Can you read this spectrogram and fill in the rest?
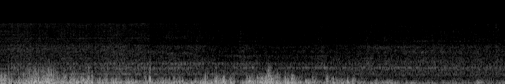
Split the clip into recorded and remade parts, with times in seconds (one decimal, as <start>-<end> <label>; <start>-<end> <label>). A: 0.0-5.1 recorded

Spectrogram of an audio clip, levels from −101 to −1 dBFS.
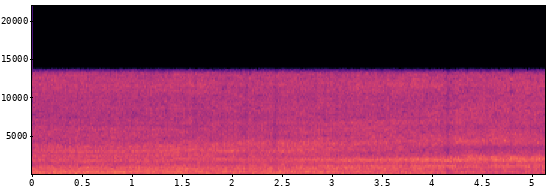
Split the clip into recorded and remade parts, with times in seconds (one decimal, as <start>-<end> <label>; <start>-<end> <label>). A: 0.0-1.4 recorded; 1.4-2.8 remade; 2.8-4.1 recorded; 4.1-5.1 remade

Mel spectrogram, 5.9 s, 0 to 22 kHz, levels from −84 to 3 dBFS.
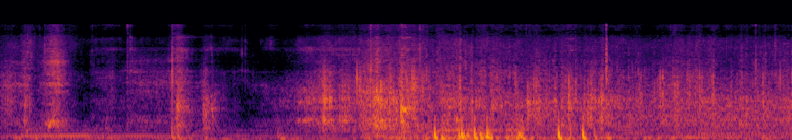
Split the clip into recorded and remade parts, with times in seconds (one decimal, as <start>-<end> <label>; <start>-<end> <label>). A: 0.0-0.7 recorded; 0.7-2.7 remade; 2.7-5.9 recorded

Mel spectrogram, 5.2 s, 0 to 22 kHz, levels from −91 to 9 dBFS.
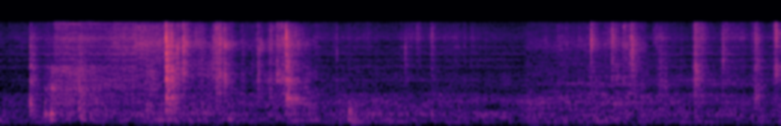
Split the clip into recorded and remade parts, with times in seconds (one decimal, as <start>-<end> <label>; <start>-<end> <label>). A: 0.0-0.9 remade; 0.9-2.1 recorded; 2.1-3.5 remade; 3.5-4.3 recorded; 4.3-5.2 remade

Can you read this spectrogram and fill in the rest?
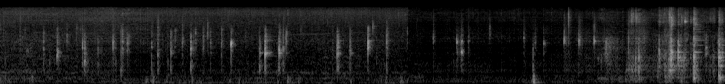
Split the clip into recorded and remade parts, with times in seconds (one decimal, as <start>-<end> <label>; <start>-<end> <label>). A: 0.0-0.8 recorded; 0.8-1.5 remade; 1.5-4.2 recorded; 4.2-6.5 remade; 6.5-7.3 recorded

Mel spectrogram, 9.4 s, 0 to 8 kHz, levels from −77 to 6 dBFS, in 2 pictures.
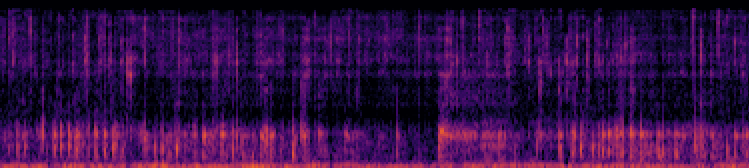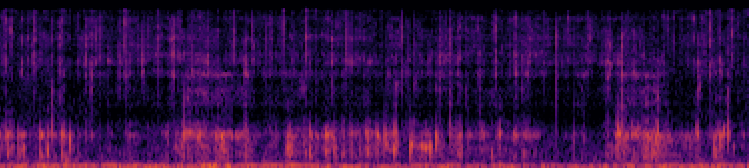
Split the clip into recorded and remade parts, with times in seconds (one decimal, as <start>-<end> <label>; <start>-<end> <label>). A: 0.0-0.8 recorded; 0.8-3.0 remade; 3.0-3.8 recorded; 3.8-4.5 remade; 4.5-5.3 recorded; 5.3-8.7 remade; 8.7-9.4 recorded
